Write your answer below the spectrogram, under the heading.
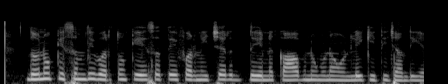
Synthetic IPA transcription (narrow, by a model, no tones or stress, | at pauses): d̪oːnõːkɪsmd̪iːʋəɾt̪õːkeːsət̪eːpʰəɾniːt͡ʃəɾd̪eːnəkaːbnũːbəɽ̃aːʊnləiːkiːt̪iːd͡ʒãːnd̪iːɦɛː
